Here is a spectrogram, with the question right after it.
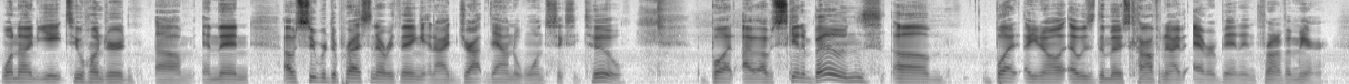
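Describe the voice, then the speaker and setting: With an American accent, the speaker moves at a fairly quick pace with fairly even intonation. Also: man, medium pitch for a man. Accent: country accent, sometimes. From Cecil County, Maryland (Elk Neck). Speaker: podcast guest. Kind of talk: casual chat.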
